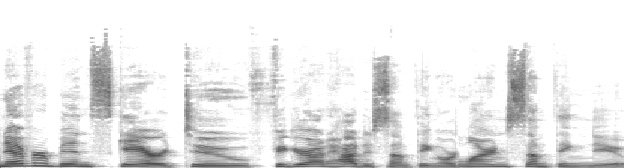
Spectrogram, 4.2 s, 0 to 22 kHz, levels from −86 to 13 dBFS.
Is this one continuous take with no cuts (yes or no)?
no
